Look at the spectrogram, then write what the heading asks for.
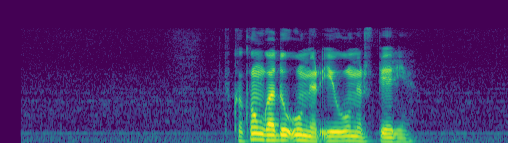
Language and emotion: Russian, neutral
